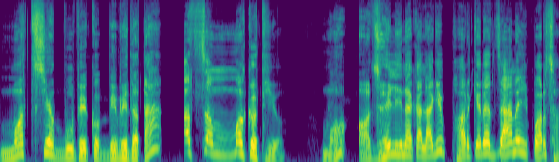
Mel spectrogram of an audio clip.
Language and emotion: Nepali, surprised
